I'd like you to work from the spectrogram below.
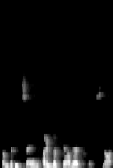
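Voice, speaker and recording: A woman's voice: medium pitch, completely flat delivery, a little fast, a little mellow. A woman commissioner questioning staff at a public meeting in a careful, probing manner. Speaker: planning commissioner. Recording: thin phone-like meeting audio.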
